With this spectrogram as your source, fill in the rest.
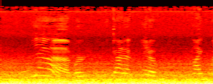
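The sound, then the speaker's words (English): Steady low road rumble inside a car driving down a freeway, recorded on a phone, running continuously beneath a man's conversational talk. “The audio quality might not be that great because we're recording on my phone as we're driving down the freeway”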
